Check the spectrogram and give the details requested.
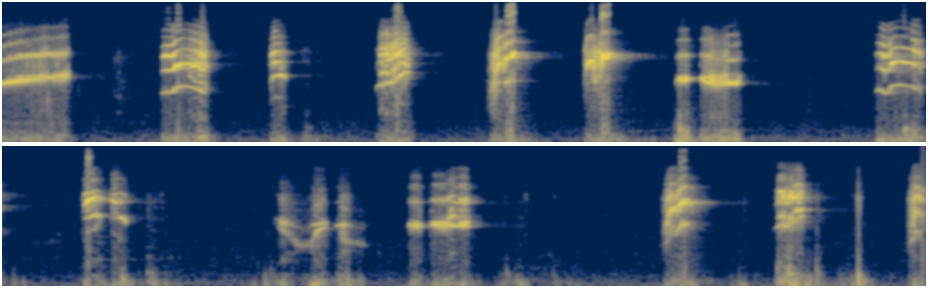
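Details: Caged Oriental magpie-robin singing a lively song meant to spur other birds into full song with tail spread; crisp whistled slurs and rising sweeps, separate phrases about every half second, clean background.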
